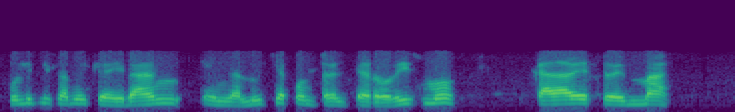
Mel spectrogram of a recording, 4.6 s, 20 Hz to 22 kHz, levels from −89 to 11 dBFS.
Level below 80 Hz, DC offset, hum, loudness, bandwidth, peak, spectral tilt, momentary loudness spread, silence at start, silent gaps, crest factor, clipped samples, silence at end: -74 dBFS; under 0.1%; none; -21 LUFS; 4.2 kHz; -4 dBFS; -3 dB/octave; 10 LU; 0.05 s; none; 18 dB; under 0.1%; 0.45 s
